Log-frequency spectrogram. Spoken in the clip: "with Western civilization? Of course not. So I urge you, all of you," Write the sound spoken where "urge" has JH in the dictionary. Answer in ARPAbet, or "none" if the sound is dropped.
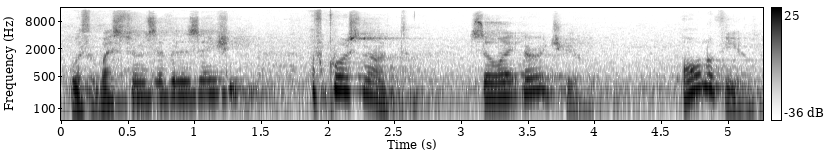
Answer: JH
